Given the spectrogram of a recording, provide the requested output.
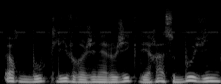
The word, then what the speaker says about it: herdbook: rien en 8 et en 9, on a Herdbook au pluriel, H-E-R-D-B-O-U, B-2-O-K, pardon. Allez, je vais vous le mettre celui-là dans les définitions. Herdbook, pardon, ça se prononce Herdbook, livre généalogique des races bovines, caprices et porcines.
